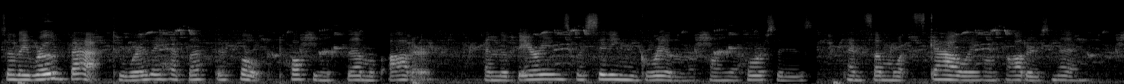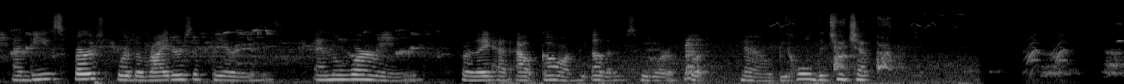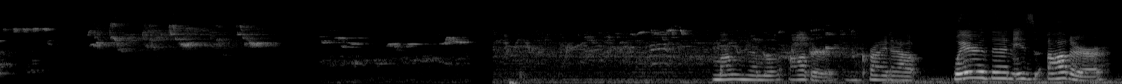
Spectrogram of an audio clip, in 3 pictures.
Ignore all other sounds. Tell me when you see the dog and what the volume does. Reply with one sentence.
You can hear the dog from 17.6 to 22.9 s, getting quieter then louder.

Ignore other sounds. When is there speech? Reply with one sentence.
The speech can be heard from 0.0 to 19.9 s and from 29.6 to 33.5 s.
